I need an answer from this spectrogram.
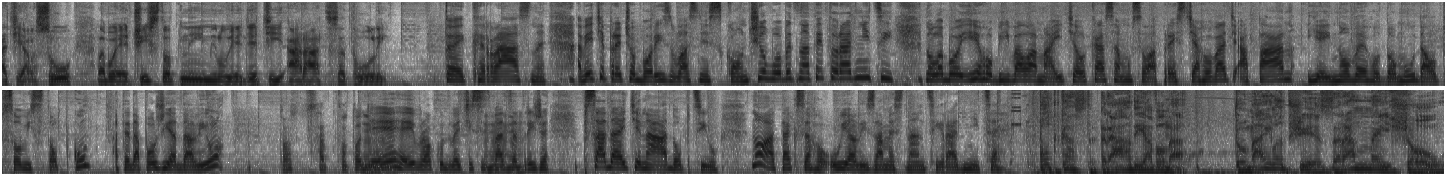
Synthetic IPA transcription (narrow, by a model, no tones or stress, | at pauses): acɪa̰lsuːlɛbɔjɛt͡ʃist̪ɔt̪niːmilujɛɟɛciʔa̰ɾa̰ːt̪sat̪uːlḭ | t̪ɔjɛkɾaːsnɛaʋɪɛcɛpɾɛt͡ʃɔbɔɾizʋlasɲɛskɔnt͡ʃilʋʊɔbɛd͡znat̪ɛjt̪ɔɾadɲit͡sinɔlɛbɔjɛɦɔbiːʋalaːmajicɛʎkasamusɛlapɾɛscaɦɔʋaɟa̰paːnjɛjnɔʋɛːɦɔd̪ɔmud̪alpsɔʋist̪ɔpku | ʔa̰t̪ɛd̪apɔʒɪad̪aliju | t̪ɔsat̪ɔt̪ɔɟɛjɛɦɛjvɾɔkud̪ʋɛcisiːd͡zd̪ʋat͡sːac̚t̪ɾiʒɛpsad̪ajcɛnaad̪ɔpt͡siunɔat̪aksaɦɔ̰ʔujalizamɛst̪nant͡siɾad̪ɲit͡sɛpɔt̪kast̪ɾaːd̪iaʋl̩na̰t̪ɔnajlɛpʃɪɛzɾanːɛjʃɔ̰ʊ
